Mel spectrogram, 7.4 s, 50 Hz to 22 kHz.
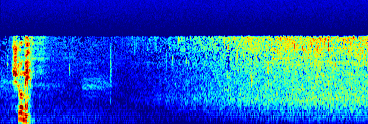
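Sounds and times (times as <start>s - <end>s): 
trickling stream: 1.9s - 7.3s
small waterfall in a former mining village: 3.0s - 7.3s.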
